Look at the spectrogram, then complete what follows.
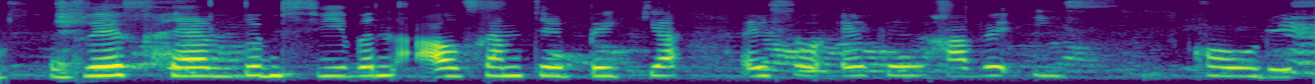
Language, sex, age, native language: Icelandic, male, 18-19, Icelandic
